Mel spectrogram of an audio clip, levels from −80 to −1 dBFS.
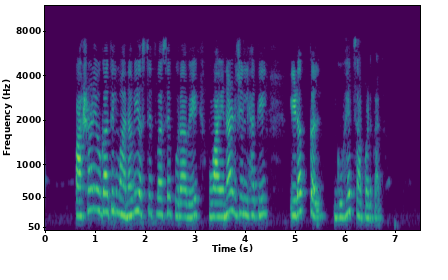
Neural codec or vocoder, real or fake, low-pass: none; real; 7.2 kHz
